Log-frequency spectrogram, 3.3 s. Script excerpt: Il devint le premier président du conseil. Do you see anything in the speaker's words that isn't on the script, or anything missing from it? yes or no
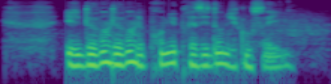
yes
